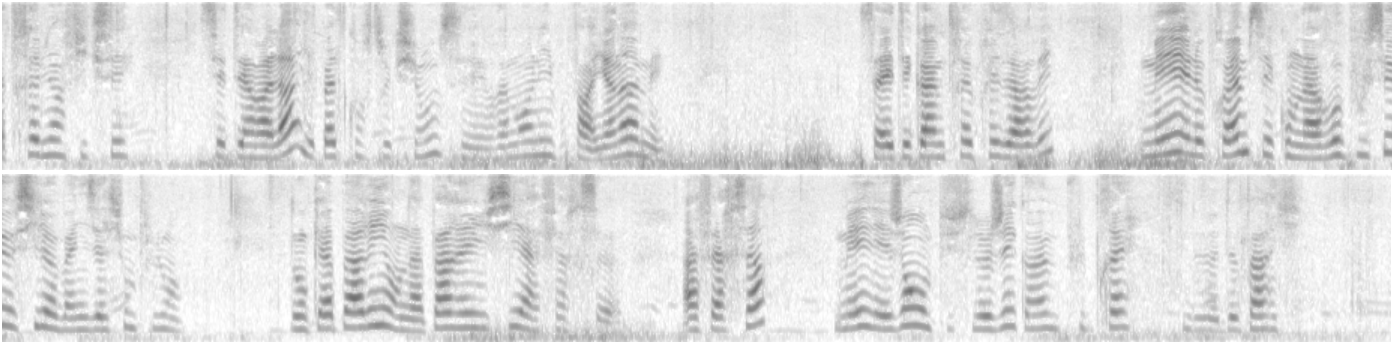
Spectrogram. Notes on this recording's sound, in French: Le podcast itinérant du très Grand Paris. Toujours à pied, toujours dehors.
